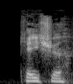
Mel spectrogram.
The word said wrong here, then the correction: Kasia: K-A-S-I-A. Or Cassia. – Cassia, yeah.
